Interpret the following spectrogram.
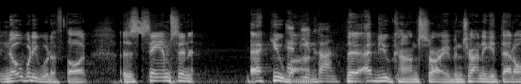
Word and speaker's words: Ebukam: correcting me on a pronunciation. I love Look at me. Look at me, baby girl. Okay. Ebukam.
